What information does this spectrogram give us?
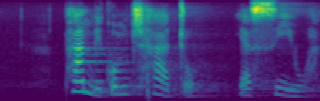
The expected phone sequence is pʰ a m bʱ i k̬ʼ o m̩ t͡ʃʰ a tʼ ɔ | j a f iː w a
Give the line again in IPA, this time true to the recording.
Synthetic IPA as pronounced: pʰ a m bʱ i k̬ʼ o m̩ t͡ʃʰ a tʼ ɔ | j a s iː w a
